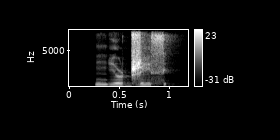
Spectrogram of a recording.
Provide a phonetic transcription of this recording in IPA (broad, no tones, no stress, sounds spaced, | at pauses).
ŋ i u̯ ɖ͡ʐ i s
